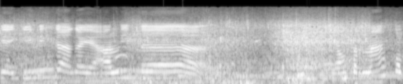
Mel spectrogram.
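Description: Shallow seawater splashing around a small child wading in the shallows, with a louder wash of splashing from about two seconds in to just past three.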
